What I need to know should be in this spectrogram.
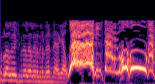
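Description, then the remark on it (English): A preacher's voice imitates frenzied screaming: a strained, drawn-out vocal tone breaks into a loud, harsh shriek, followed by shrill, wavering yelps. “and they run around hopping and screaming and jumping, and that fellow in his heart knows, man, that wasn't no more real than a billy goat.”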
